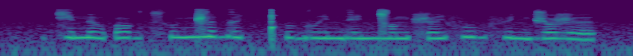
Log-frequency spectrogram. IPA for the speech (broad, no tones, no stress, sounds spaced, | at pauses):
t͡ɕ e n ə u̯ ʔ ɔ ɡ t͡sʰ u ŋ͡ǁ ə ɡ ə i̯ ǃʰ u ɡ u i̯ n d e i̯ ŋ͡ǀ ɔ ŋ ʂ ə i̯ f u ɡ f y n d͡ʒ ɔ ʐ ə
